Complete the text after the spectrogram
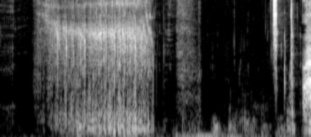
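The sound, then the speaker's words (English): A noisy slurp of someone sipping the last of a drink as a toast for about a second, followed by quieter swallowing and mouth sounds and a couple of sharp, light clinks. “Well, let's drink to that. All right. And say goodbye to the people. Left. I got a little sip left.”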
